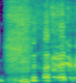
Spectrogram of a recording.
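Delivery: squealing laugh; high burst of laughter. Real, not acted. Laughing at friend.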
